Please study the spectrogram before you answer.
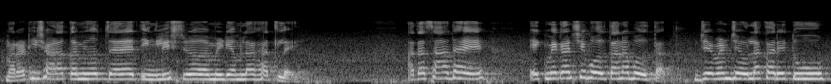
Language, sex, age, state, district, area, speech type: Marathi, female, 60+, Maharashtra, Pune, urban, spontaneous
